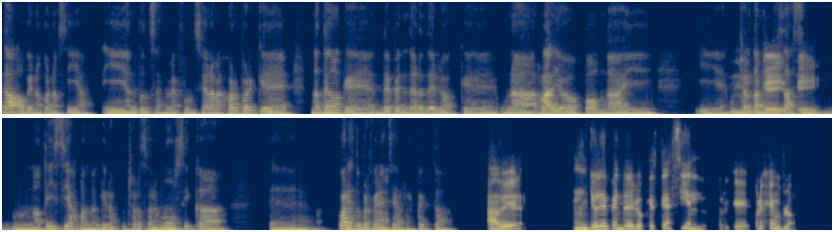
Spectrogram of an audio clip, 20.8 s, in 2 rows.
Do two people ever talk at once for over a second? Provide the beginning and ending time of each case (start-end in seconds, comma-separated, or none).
9.0-10.3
